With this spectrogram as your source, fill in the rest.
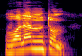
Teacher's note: اب یہاں دو میم ساکن ہیں، دونوں پر اظہار شفی ہوگا، غنہ نہیں ہوگا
